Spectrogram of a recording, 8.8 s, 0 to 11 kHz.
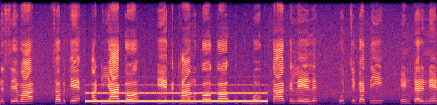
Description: Telephone call progress tone (as in Australia), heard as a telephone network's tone, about 430 Hz, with speech in Maithili. Dial tone.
